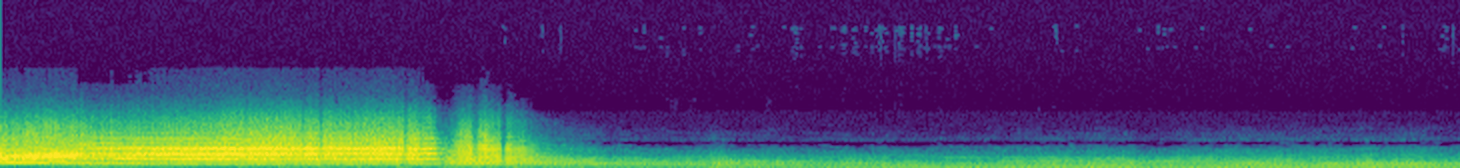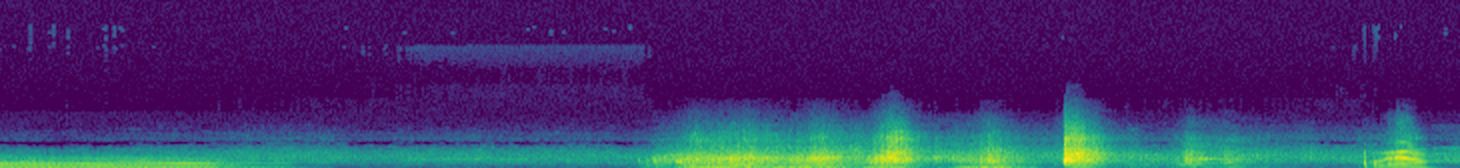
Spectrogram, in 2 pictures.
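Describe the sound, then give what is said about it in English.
A loud, blaring truck horn sounds as the truck comes toward a car, then drops into a long droning tone that holds for several seconds before cutting off; after a short silence, voices and clattering sounds follow. “There's something coming at us. Dad, it's a truck. Look out!”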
